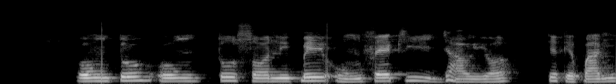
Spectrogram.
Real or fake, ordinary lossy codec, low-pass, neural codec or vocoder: fake; none; none; codec, 16 kHz, 6 kbps, DAC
